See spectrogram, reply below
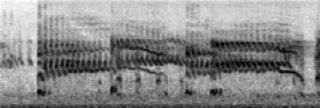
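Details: Slavonian grebe giving rapid, nasal, harmonic trills that rise and fall, with a longer squealing trill that slides down near the end; quiet background.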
